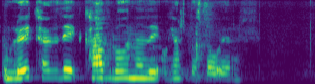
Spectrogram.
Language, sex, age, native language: Icelandic, male, 14, Icelandic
